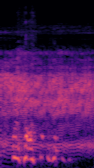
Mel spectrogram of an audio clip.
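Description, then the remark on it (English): A remote control novelty fart machine lets out a low, sputtering, buzzy rasp lasting over a second, fairly loud above a steady background hiss. “And in my pantry, there's a big crate that says fart boxes because I buy a bunch of those remote control fart machines, you know, because they're great for gifts.”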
